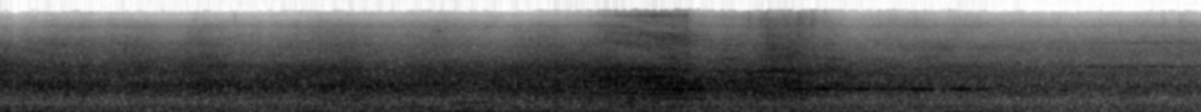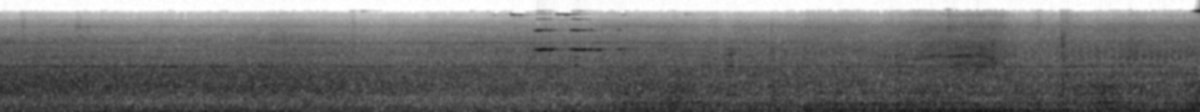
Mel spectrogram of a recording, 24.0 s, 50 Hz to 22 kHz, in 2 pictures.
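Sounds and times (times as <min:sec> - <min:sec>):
road traffic rumble: 0:00.0 - 0:24.0
brief high squeak: 0:17.3 - 0:18.2.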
